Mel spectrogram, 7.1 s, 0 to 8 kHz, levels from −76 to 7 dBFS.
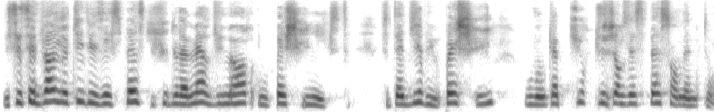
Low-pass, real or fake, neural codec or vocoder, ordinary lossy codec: none; fake; codec, 16 kHz, 1 kbps, FreqCodec, larger model; none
